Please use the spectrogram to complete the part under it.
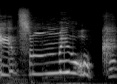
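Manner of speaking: very high, game-character style voice. Exclaiming in disbelief to another speaker, sounding like Mario. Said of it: "sounded like Mario saying it".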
